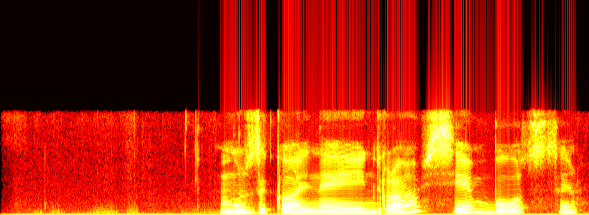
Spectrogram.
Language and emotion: Russian, neutral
